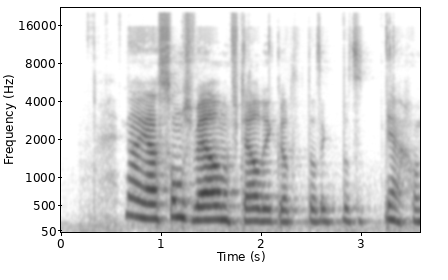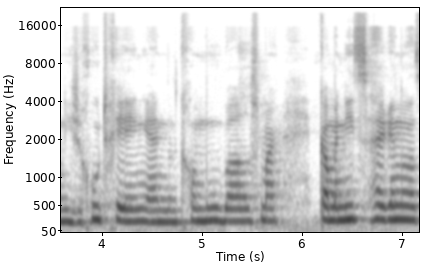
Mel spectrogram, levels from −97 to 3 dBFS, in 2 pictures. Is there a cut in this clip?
no; 0 cuts

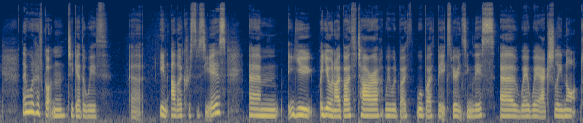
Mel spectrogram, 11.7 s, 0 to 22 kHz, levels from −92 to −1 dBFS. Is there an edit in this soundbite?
yes; 1 cut; at 7.7 s

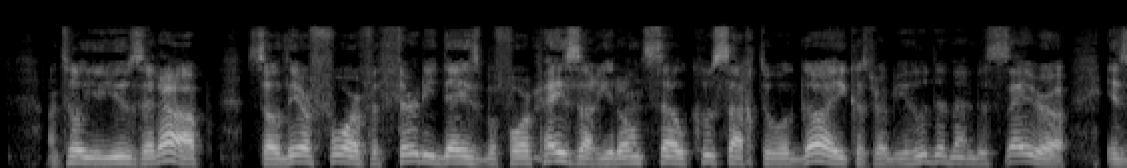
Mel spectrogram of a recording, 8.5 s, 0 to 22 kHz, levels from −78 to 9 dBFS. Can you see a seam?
no; 0 cuts

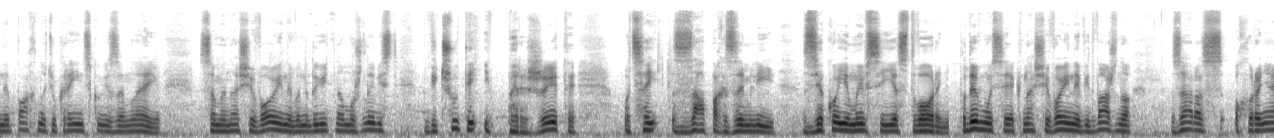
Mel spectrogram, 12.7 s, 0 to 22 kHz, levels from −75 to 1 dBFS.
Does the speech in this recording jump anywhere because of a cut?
yes; 1 cut; at 9.5 s

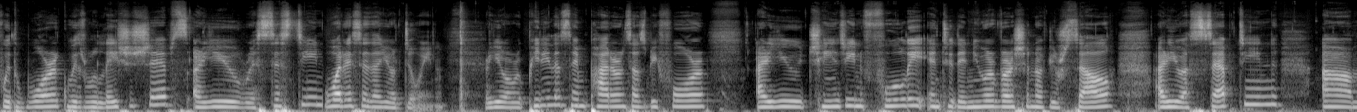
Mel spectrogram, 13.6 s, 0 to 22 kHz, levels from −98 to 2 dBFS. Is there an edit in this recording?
yes; 2 cuts; at 3.2 s, 4.9 s

